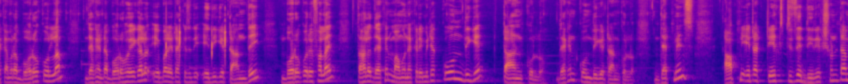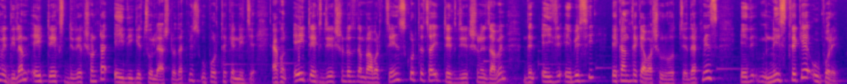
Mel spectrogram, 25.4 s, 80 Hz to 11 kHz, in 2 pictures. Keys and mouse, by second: 0.1 click, 0.3 click, 0.6 click, 0.9 click, 1.3 click, 1.5 click, 2.8 click, 4.3 click, 5.8 click, 7.6 click, 9.6 click, 9.8 click, 10.8 Delete, 11.3 Delete, 12.3 click, 16.4 click, 17.3 click, 17.5 click, 18.3 ctrl+a, 19.5 click, 21.6 click, 22.5 click, 24.2 click.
